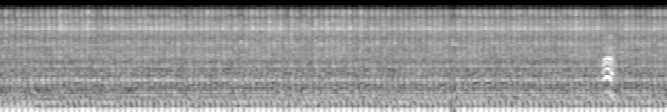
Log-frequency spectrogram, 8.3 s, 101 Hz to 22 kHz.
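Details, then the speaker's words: 1982 Honda ATC 200 "Big Red" three-wheeler after years of storage, first start in neutral, low range, carb still needing tuning: even steady low thumping about three to four beats a second, no misses or knocks; runs nice and quiet, normal idle. "But so far it runs nice and quiet, doesn't."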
